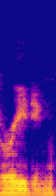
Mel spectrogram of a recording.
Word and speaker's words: Reading: that's right I said r not reading it is spelled reading folks but it is it is pronounced reading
